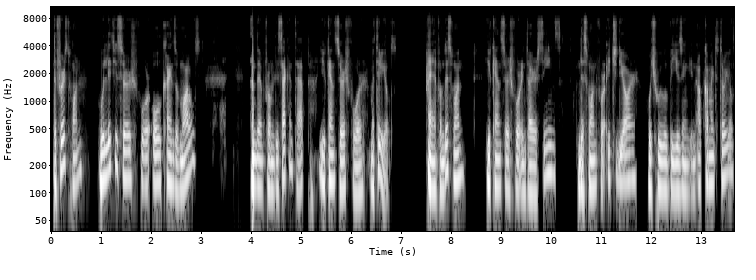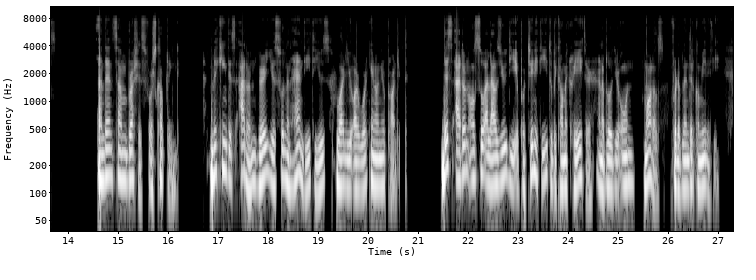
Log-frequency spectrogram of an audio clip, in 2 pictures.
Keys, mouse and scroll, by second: 0.1 click, 2.7-5.6 drag, 9.1 click, 11.6 click, 15.1 click, 18.6-19.3 scroll up 1, 19.3 click, 20.3-21.6 scroll down 2, 21.6-23.9 scroll up 1, 23.9 n, 24.5 n, 25.6-27.3 drag.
